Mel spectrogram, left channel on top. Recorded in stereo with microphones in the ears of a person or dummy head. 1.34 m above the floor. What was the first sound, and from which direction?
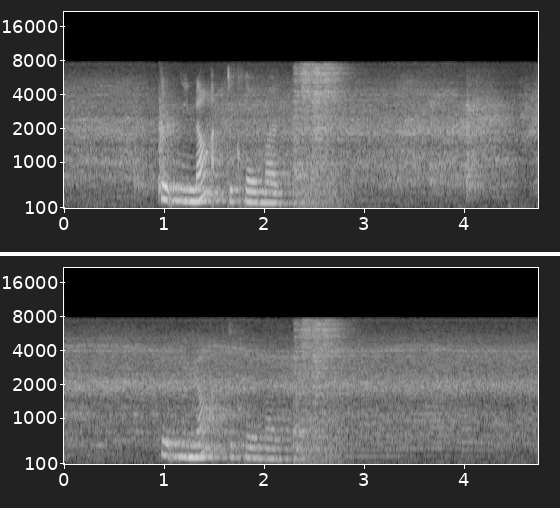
A woman speaking, 80° left.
